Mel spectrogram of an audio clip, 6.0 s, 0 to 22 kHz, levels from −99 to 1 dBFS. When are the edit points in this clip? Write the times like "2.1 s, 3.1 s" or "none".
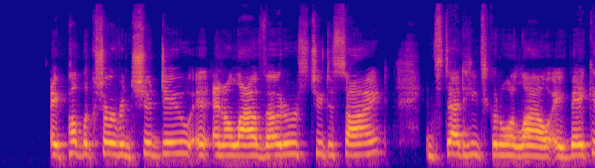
none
